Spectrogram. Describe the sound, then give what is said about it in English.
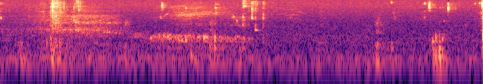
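Soft mouth sounds of someone sipping a drink: a few wet clicks and a brief slurp, followed by quiet swallowing noises. The sounds are faint, with no talking. “Gotta keep my voice hydrated.”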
